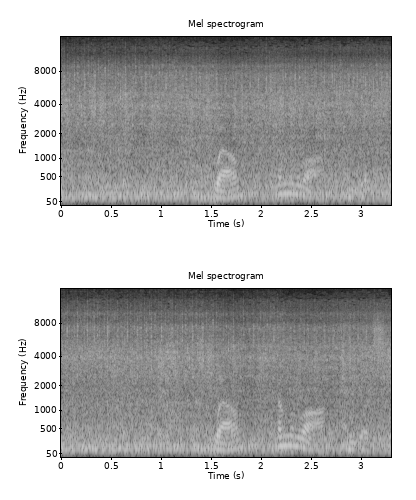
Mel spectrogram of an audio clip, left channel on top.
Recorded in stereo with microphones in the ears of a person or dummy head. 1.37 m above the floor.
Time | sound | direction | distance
1.5 | a man speaking | 10° left (ahead or behind) | 0.5 m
